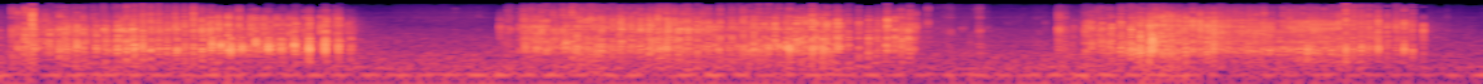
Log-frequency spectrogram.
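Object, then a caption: Sheet of small plastic rhinestones. Fingernails scratch across a large plastic sticker sheet of rainbow acrylic rhinestones lying flat. Three bursts of dense, bright, crackly scratching are heard, each lasting about two seconds and separated by short quiet gaps.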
